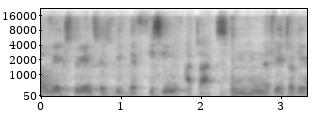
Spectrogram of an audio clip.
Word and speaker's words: phishing: But the pronunciation, the spelling is PHISH. So Oh. you say the same thing as your normal fishing in the but ocean. now with a It's a P. PH at the start.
